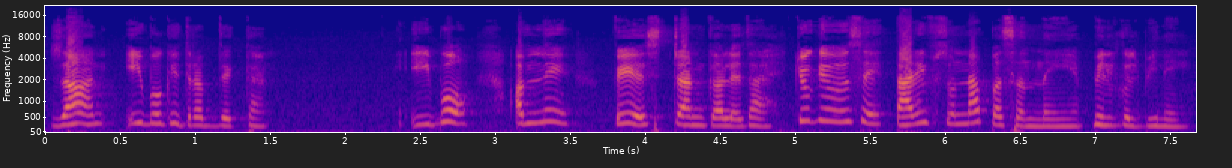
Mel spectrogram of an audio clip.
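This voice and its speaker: A woman telling a story in a casual, chatty way. Her voice is high and bright, and she fixes her slips on the fly. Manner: chatty, quick self-corrections.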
